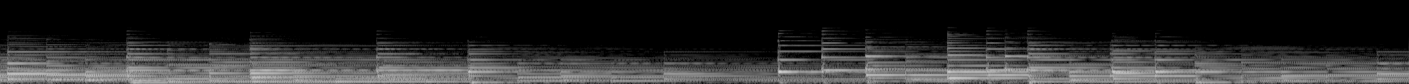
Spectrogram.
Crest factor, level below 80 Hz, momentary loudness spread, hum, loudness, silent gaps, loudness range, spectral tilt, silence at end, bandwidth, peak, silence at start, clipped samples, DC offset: 16 dB; -46 dBFS; 11 LU; none; -24 LUFS; none; 6 LU; -11 dB/octave; 0 s; 5.8 kHz; -8 dBFS; 0 s; under 0.1%; under 0.1%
